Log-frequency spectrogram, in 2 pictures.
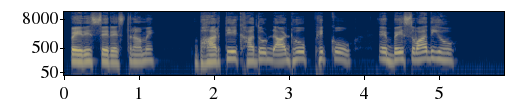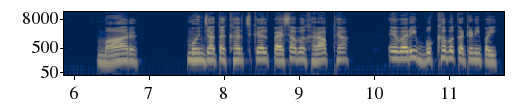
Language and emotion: Sindhi, sad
